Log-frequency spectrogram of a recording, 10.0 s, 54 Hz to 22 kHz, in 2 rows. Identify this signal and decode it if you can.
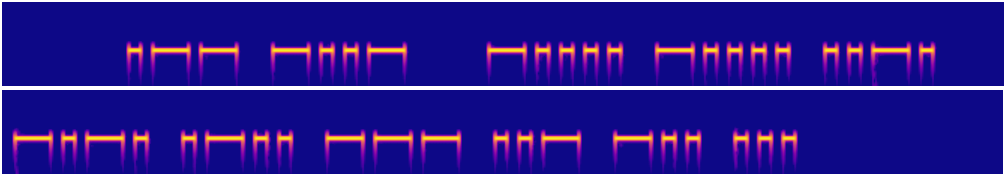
Morse code, heard as a keyed tone, about 20 wpm, 700 Hz. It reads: WX 66F CLOUDS
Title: Practice QSO - Exchange 2 - Info - 20wpm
